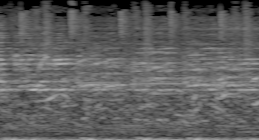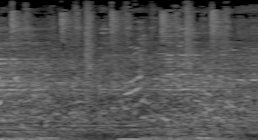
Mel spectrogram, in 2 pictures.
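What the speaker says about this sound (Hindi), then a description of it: "भीड़, बस भीड़ देखना है हम लोग।" A thick crowd at a busy Dandiya night, overlapping voices and chatter forming a steady hubbub with a few nearer shouts and low rumbling footsteps.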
